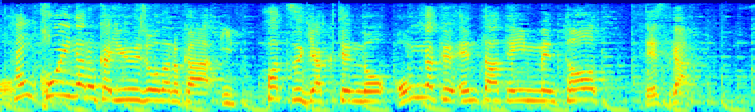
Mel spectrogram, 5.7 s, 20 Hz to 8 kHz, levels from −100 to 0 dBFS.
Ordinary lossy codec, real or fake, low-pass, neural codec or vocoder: AAC, 32 kbps; real; 7.2 kHz; none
